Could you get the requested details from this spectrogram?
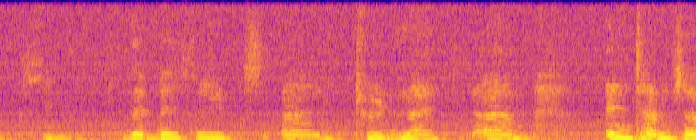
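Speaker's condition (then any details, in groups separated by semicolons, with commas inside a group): Cerebral palsy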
